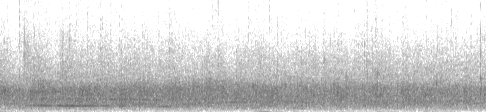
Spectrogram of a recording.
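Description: Steady audience applause for a performer and their teacher before they perform fills the whole clip. It is a dense, even wash of many hands clapping at a fairly constant level with no voices rising above it.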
